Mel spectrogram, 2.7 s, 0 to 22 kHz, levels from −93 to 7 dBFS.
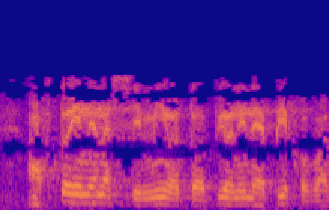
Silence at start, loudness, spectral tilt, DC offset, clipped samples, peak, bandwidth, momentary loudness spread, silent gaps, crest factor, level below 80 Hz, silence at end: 0 s; -23 LUFS; -9.5 dB/octave; under 0.1%; under 0.1%; -8 dBFS; 5.2 kHz; 7 LU; none; 16 dB; -62 dBFS; 0 s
